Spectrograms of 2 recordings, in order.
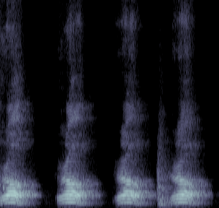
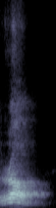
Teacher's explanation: रॉ में आपको लगेगा कि रॉ में जीभ कहीं ना कहीं दांतों को छू के निकल जा रही है।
